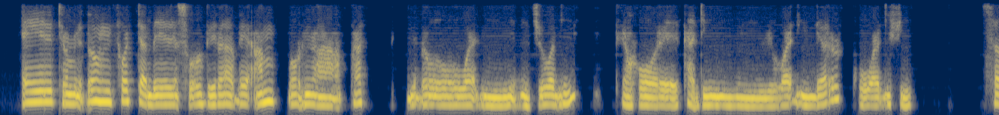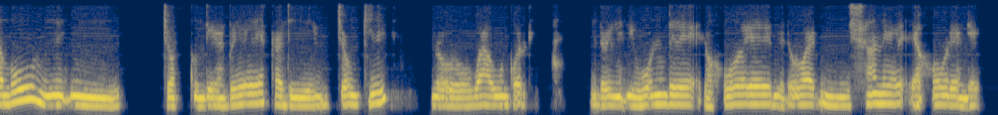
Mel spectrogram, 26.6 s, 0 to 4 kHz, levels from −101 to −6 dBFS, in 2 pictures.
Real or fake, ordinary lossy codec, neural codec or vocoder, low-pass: fake; none; codec, 16 kHz, 1 kbps, FunCodec, trained on LibriTTS, 50 frames a second; 3.6 kHz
